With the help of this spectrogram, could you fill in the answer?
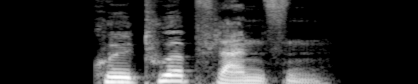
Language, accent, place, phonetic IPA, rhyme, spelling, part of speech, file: German, Germany, Berlin, [kʊlˈtuːɐ̯ˌp͡flant͡sn̩], -uːɐ̯p͡flant͡sn̩, Kulturpflanzen, noun, De-Kulturpflanzen.ogg
- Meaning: plural of Kulturpflanze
